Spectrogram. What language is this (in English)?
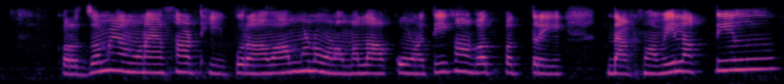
Marathi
